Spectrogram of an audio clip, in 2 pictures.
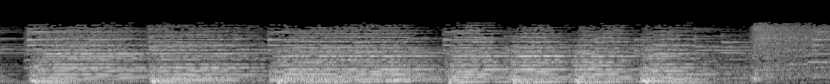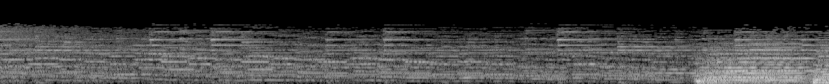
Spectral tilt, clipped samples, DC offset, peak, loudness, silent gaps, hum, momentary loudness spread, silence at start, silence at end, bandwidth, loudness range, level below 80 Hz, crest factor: -5.5 dB/octave; under 0.1%; under 0.1%; 0 dBFS; -17 LUFS; none; none; 13 LU; 0 s; 0 s; 7.6 kHz; 11 LU; -32 dBFS; 16 dB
